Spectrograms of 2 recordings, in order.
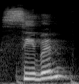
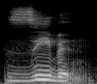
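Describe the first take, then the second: First: The word begins with a sharp S sound. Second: The word begins with a buzzing Z sound. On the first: The speaker calls it wrong. "So it's not it's not sieben" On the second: The speaker calls it right. "but it is sieben. It's somewhere between a S and a, a Z"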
